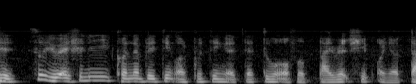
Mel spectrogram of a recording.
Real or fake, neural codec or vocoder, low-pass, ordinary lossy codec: real; none; 5.4 kHz; none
